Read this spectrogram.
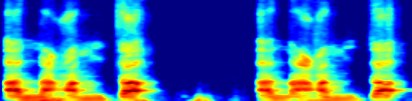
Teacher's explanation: انعمت نون ساکن ہے اور اس کے بعد عین حروف اظہار میں سے نون کو ظاہر کریں گے۔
